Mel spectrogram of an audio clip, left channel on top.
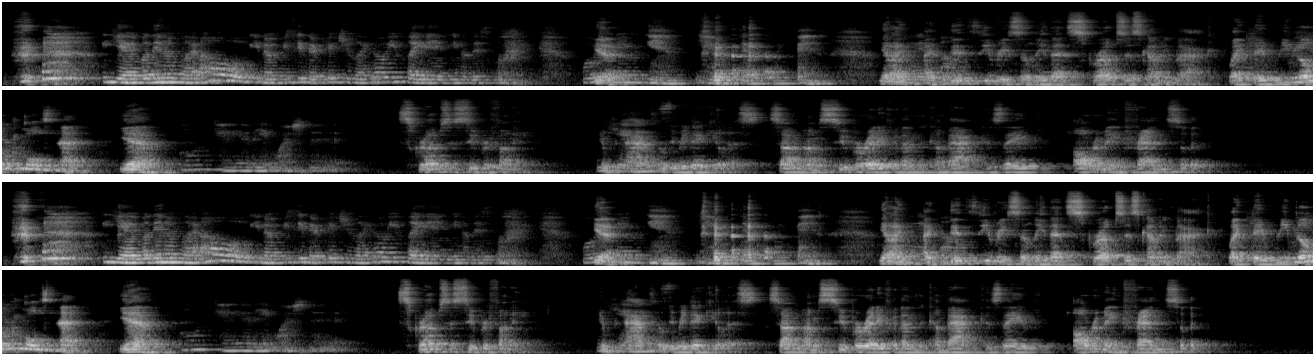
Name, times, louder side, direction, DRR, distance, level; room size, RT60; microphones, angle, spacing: voice 1, 0.4-9.8 12.4-13.8 14.9-16.4 19.1-19.7, right 1 dB, 35° left, -4 dB, 0.9 m, -27 dB
voice 2, 7.1-7.5 8.8-12.0 12.3-13.9 14.3-14.6 17.1-18.3 19.1-23.4 23.8-25.0, right 2 dB, 70° right, 2 dB, 0.5 m, -24 dB
2.4 x 2.1 x 3.5 m, 0.72 s
head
